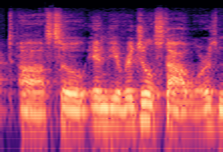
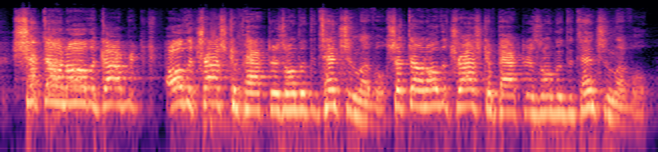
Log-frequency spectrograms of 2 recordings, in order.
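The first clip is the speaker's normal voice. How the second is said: high-pitched mock movie shout; imitated yelling; 11 semitones higher than usual. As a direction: cry it out high, like a panicked radio order. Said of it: "He yells".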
